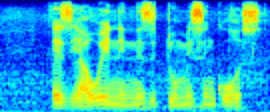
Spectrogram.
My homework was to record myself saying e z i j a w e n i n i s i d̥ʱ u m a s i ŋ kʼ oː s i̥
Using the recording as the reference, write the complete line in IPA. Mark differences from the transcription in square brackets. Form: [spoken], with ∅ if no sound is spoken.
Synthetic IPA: e z i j a w e n i n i [z] i d̥ʱ u m [i] s i ŋ kʼ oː s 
